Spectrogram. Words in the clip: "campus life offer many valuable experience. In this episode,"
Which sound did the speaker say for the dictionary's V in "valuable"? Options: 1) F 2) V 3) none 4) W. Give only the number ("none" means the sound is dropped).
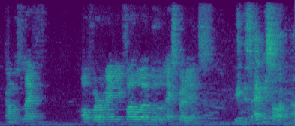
1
